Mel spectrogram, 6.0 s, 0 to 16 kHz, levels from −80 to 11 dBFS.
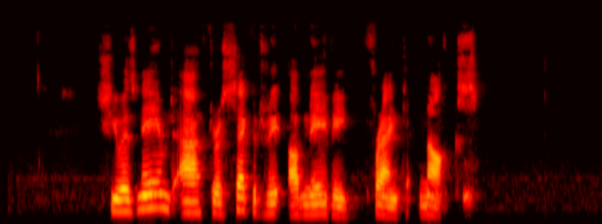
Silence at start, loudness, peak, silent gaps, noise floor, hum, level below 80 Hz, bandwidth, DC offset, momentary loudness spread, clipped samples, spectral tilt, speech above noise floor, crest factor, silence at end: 1 s; -28 LUFS; -10 dBFS; none; -70 dBFS; none; -82 dBFS; 11.5 kHz; under 0.1%; 12 LU; under 0.1%; -4.5 dB/octave; 42 dB; 20 dB; 1.25 s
